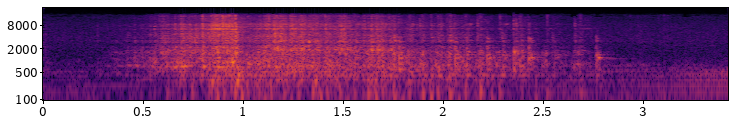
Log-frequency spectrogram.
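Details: MTD basic mower repowered with a Briggs pressure-washer engine, cleaned, after a few primes: a quick pull, engine catches and runs with a brisk, even patter before settling; starts and runs fine.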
